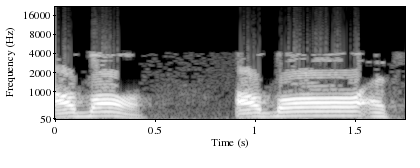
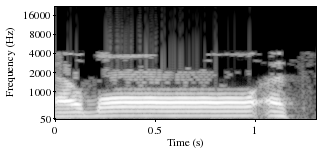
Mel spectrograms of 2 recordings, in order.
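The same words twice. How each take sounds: First: أضاءت with a full, dark hamza; heavy hamza. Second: أضاءت slow, with a thin unrounded hamza; slow model أضاءت; light hamza. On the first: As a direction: darken the opening vowel of أضاءت. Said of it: "فيفخم الهمزة آ". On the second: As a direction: keep the hamza of أضاءت light beside the heavy ض. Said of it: "كقولنا مثلًا". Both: Shown as a demonstration.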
